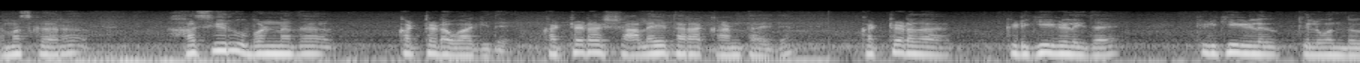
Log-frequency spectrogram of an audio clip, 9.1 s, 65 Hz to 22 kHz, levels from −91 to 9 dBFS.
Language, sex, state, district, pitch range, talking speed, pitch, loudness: Kannada, male, Karnataka, Mysore, 135-165 Hz, 80 wpm, 150 Hz, -15 LUFS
